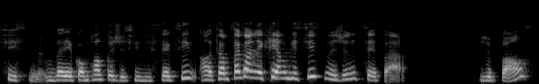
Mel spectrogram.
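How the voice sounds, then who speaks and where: A woman leading a live online workshop, energetic and sprinkling English words into her talk. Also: medium pitch, fairly quick, lo-fi sound.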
